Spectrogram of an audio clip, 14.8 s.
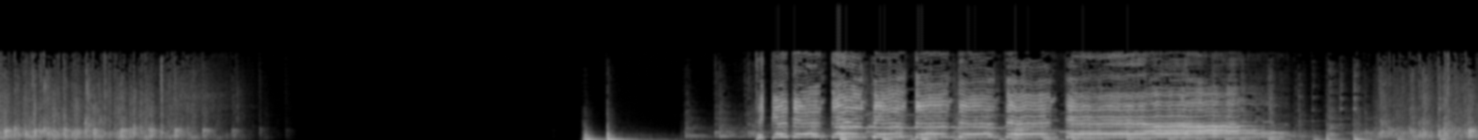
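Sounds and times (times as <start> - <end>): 
applause, hands clapping: 0.0 - 3.0, 7.6 - 14.7.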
